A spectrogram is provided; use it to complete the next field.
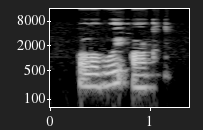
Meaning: sexual intercourse (sexual interaction)
- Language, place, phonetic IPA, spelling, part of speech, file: Russian, Saint Petersburg, [pəɫɐˈvoj ˈakt], половой акт, noun, LL-Q7737 (rus)-половой акт.wav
